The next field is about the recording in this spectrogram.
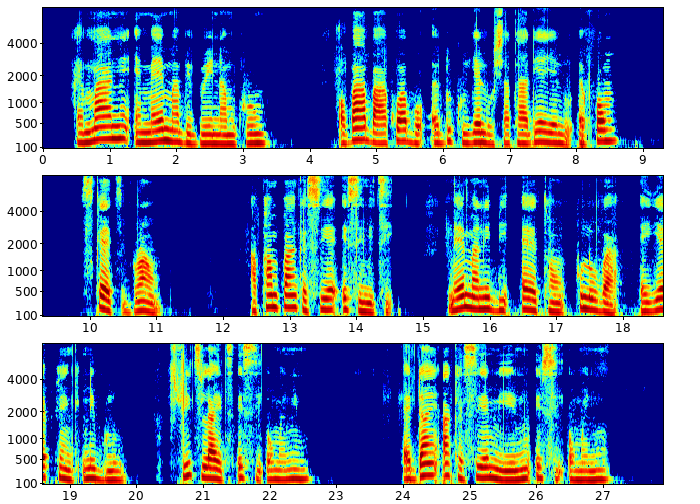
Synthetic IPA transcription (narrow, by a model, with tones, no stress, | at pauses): ɛ˨mãː˦nɪ̃˦ʔɛ˨mɛ̃ː˦mã˨be˨bɾe˨nã˨mkʰu˨ɾõ˦m | ɔ̰˨baː˦baː˨kʰʊ˦a˦bɔ˨æ˨du˦kʰu˨jɛ˦lʊ˨ɕa˨tʰaː˨dɪ˦ɛ˦jɛ˦lʊ̰˨ʔɛ˨fɔ̃˦m | skɛ˦˨tbɾã˦˨n | a˨pʰã˦mpʰã˦ŋkʰɛ˨sɪ˦ɛ˦ʔe˦si˨nĩ˨tʰi˨ | mɛ̃ː˨˦mã˨nɪ̃˦bi˦ɛ˦tʰɔ̃˨npʰu˦lo˨va˨ɛ˨jɛ˦pʰɛ̃˦ŋkʰnɪ̃˦blu˦˨ | stʰɹi˦tla˦ɪ˨te˦si˨ʔɔ˨mɛ̃˨nĩ˦m | ɛ˨dã˦na˦kʰɛ˨sɪ˦ɛ˦mĩ˨e˨nũ˦ʔe˦si˨ɔ˨mɛ̃˨nĩ˦m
